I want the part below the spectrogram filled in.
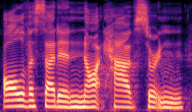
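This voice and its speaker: Lady in her 40s hosting a podcast, kinda low voice, honest and warm-hearted, laughs a lot. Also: flat delivery, a little slow, smooth. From Toronto, Canada. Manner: candid and empathetic, laughs easily. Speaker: podcast host. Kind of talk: casual podcast interview.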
